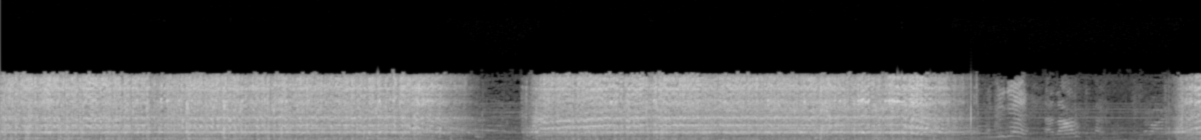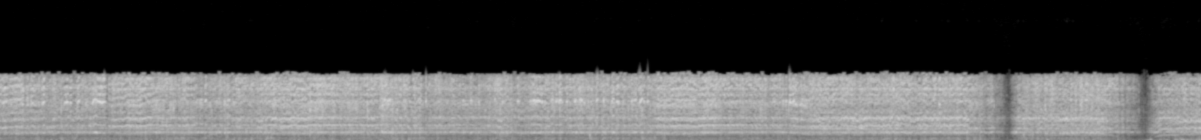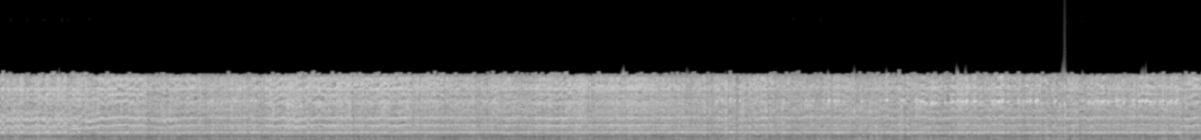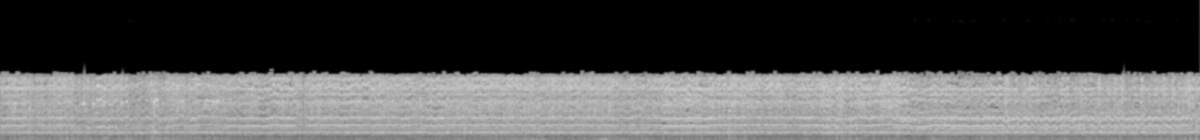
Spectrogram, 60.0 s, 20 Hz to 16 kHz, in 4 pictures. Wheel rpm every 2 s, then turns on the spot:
230, 230, 160, 130, 230, 180, 0, 100, 230, 230, 230, 230, 210, 160, 120, 190, 230, 230, 230, 230, 230, 230, 230, 230, 230, 230, 230, 220, 200, 190.
none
